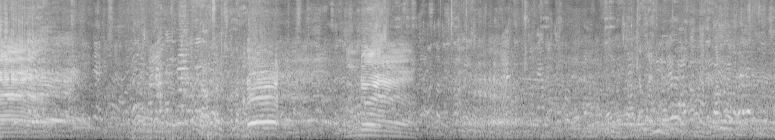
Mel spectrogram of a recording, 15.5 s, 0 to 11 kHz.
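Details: In a noisy, crowded cattle market on 24 February, Sahiwal bull calves bought by a Noakhali farmer are heard. Two short moos rise out of constant voices around the middle of the stretch.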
